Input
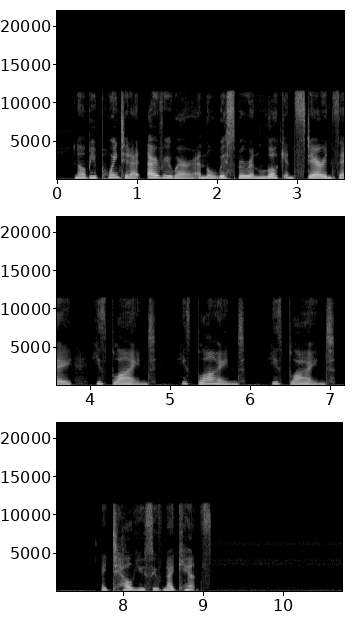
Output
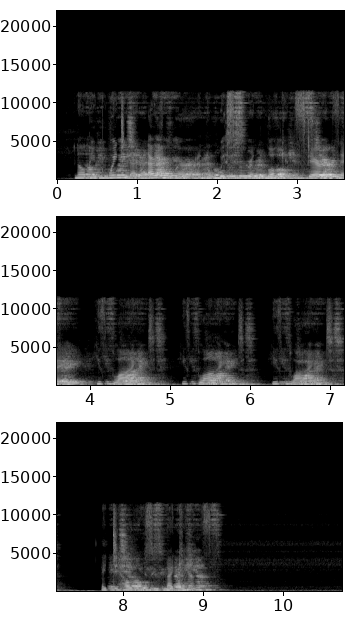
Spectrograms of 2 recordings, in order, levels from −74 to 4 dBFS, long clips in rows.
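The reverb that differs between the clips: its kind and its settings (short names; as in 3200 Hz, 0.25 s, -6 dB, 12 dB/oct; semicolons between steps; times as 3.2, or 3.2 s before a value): digital reverb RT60 0.53 s, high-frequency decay 0.45×, pre-delay 60 ms, DRR -4 dB; gain -1.5 dB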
